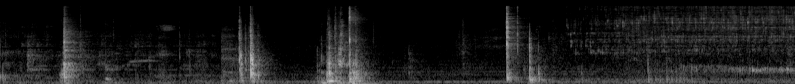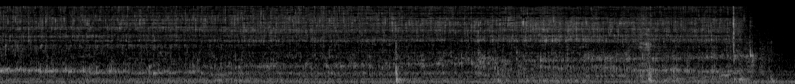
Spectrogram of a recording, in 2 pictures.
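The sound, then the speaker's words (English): A few sharp clinks and clatters of ice being handled, then a tap turns on and water runs steadily and fairly loud, filling a sink or container for several seconds. “Today, it involves Google. and ice and a lot of water.”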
